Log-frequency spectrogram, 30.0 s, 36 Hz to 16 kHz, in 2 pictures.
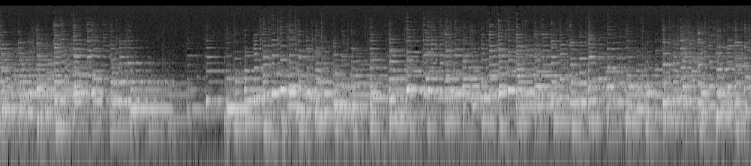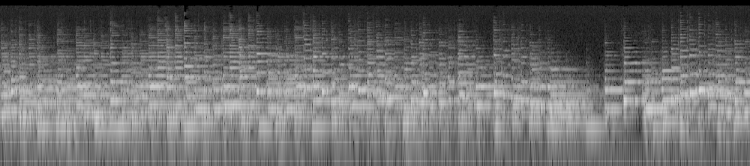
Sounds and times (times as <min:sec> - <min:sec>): Acoustic guitar: 0:00.0 - 0:30.0.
